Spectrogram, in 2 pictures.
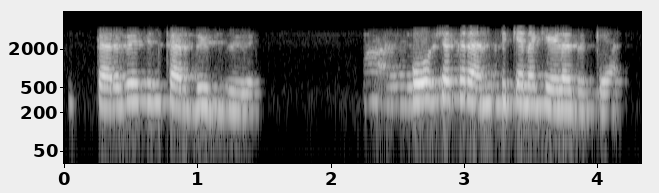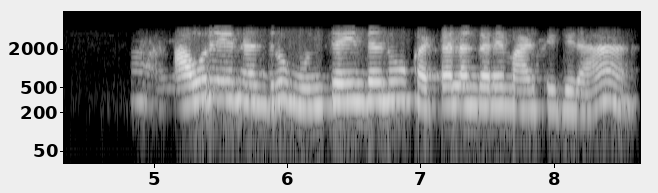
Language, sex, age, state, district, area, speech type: Kannada, female, 18-30, Karnataka, Chitradurga, rural, conversation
